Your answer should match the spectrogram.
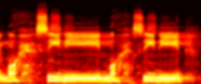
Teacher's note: وسنزيد المحسنين وسنزيد المحسنين جو ہے ہا کی آواز آنی چاہیے، اس کو ہم نے موٹا محسنین نہیں کرنا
